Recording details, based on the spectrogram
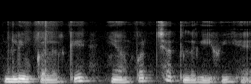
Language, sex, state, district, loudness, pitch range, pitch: Hindi, male, Himachal Pradesh, Shimla, -17 LUFS, 105-150 Hz, 120 Hz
